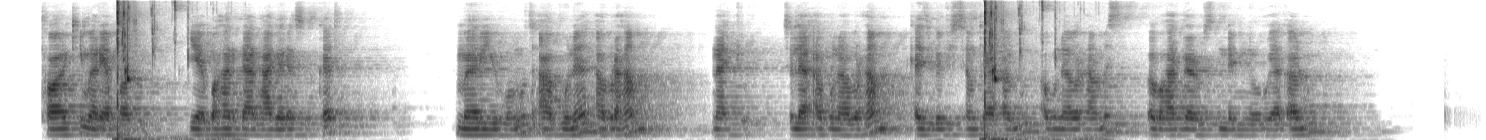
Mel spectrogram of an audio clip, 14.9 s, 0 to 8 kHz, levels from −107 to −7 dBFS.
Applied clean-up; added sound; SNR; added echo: none; Raindrop / Splash, splatter; -4 dB; reverberation time 0.9 s.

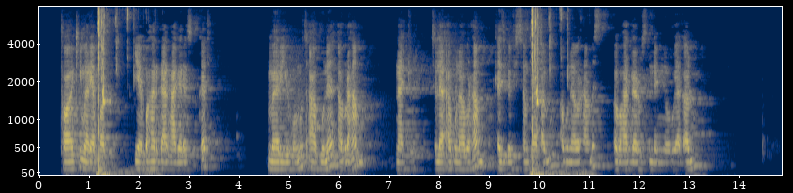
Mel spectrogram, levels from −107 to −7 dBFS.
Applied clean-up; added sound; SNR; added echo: classical method WPE with log-MMSE.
